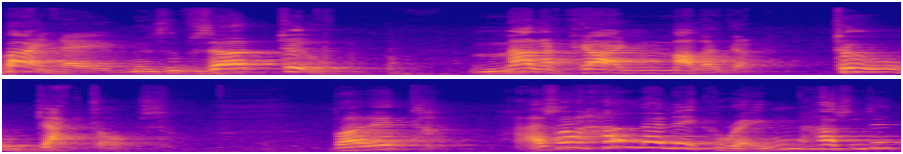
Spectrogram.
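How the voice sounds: Putting on a character voice, a man speaks slowly at a high pitch with big pitch swings, and audible room echo surrounds him.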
